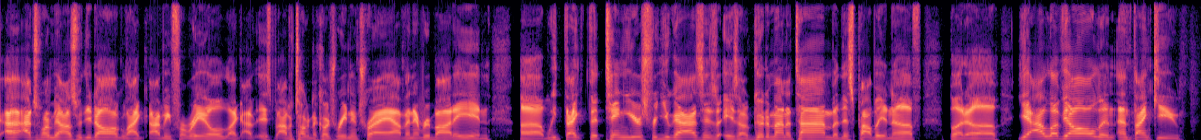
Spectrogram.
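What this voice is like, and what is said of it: Patrick Mahomes impression. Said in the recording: “He was doing Pat Mahomes ... that impression”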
